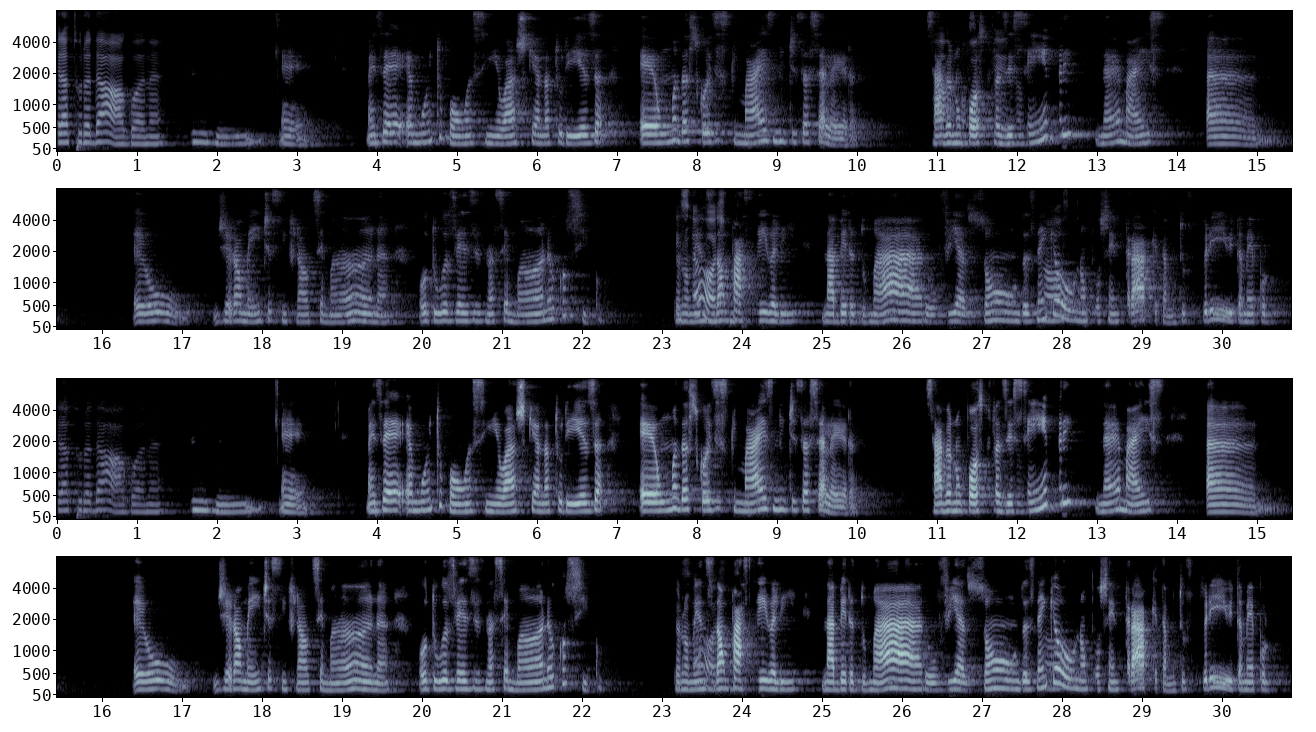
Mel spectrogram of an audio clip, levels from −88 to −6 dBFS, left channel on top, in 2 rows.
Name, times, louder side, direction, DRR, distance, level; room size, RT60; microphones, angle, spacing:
voice 1, 0.0-1.3 10.9-11.4 11.7-12.1 23.1-23.8 27.7-28.3, left 6 dB, 70° left, 17 dB, 0.4 m, -45 dB
voice 2, 1.7-3.1 3.9-7.0 7.3-10.0 10.9-12.7 13.0-13.8 14.4-15.2 16.4-17.1 17.4-22.3 23.2-24.7 25.0-30.6, right 5 dB, 60° right, 14 dB, 0.4 m, -37 dB
18.0 x 6.8 x 2.8 m, 1.0 s
head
